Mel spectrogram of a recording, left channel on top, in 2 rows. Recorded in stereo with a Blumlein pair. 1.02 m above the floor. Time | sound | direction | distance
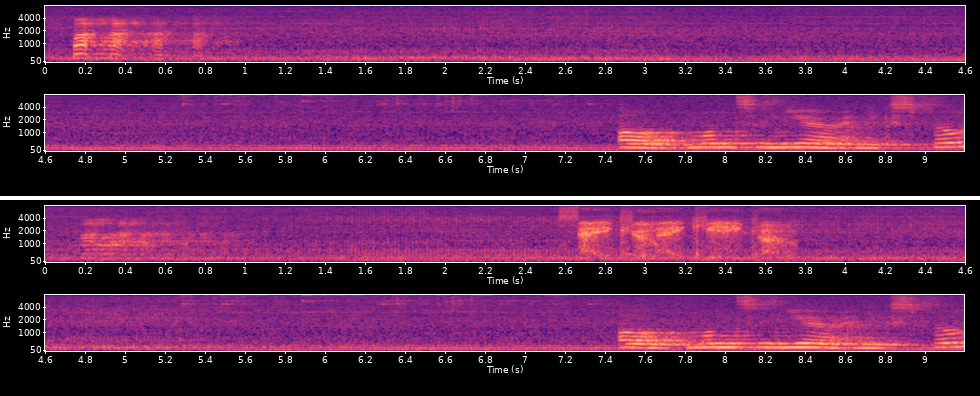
0.1 | laughter | 45° left | 4 m
2.6 | whispering | 45° right | 0.7 m
5.2 | keys jangling | straight ahead | 4.5 m
7.5 | a woman speaking | 10° left | 7 m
